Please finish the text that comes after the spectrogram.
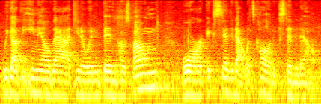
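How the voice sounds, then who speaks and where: A woman's voice: rumbling low, moderate pace. A woman on a city council, blunt and frustrated, questioning a presenter. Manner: blunt, frustrated, plain-spoken. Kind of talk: questioning at a public council meeting. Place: large council chamber, seated at the dais. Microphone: desk microphone. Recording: echoey noisy council chamber.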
